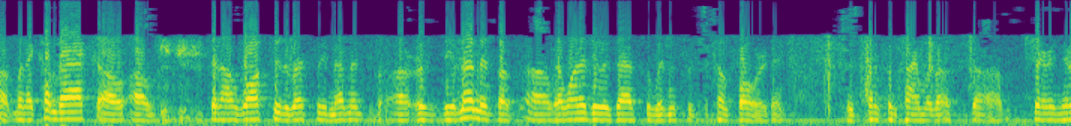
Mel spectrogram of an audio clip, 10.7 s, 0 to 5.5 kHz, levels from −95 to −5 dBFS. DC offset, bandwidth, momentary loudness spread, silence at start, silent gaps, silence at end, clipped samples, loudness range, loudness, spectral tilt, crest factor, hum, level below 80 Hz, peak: under 0.1%; 5.4 kHz; 10 LU; 0 s; none; 0 s; 4%; 4 LU; -9 LUFS; -10.5 dB/octave; 8 dB; none; -32 dBFS; 0 dBFS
